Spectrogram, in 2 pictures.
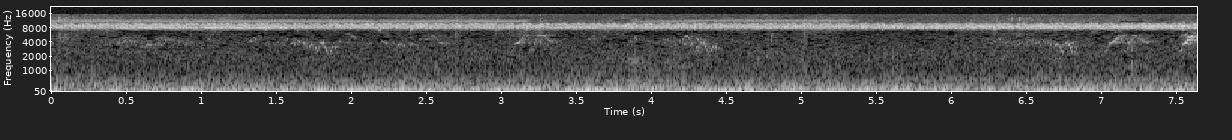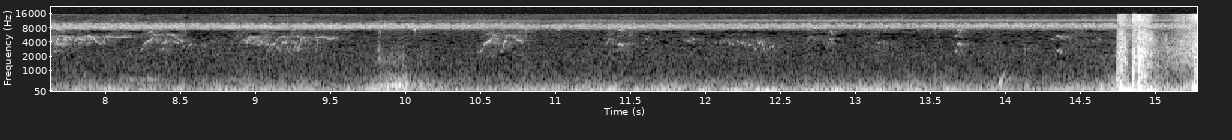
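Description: Quiet rural ambience, with a steady high-pitched hiss and scattered short bird chirps through the middle. A loud sudden thump comes near the end.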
